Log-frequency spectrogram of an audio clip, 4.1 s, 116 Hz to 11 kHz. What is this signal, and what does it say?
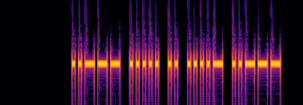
Morse code, heard as a keyed tone, about 29 wpm, 700 Hz. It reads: 25I42
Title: Code Groups - 5 Letter:Numbers - 28wpm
